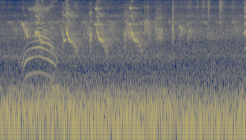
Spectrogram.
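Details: Cat at a monastery giving one clear, arching meow early on that rises and falls within a second, followed by a few fainter, shorter mews over a steady low rumble.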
